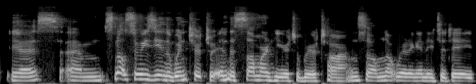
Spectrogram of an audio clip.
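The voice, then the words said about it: Noticeable foreign accent. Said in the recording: “I stand out here because of my accent”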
